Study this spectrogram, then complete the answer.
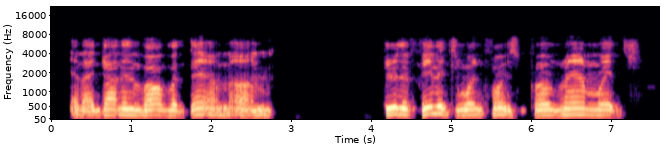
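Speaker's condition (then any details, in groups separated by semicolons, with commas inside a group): Traumatic brain injury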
